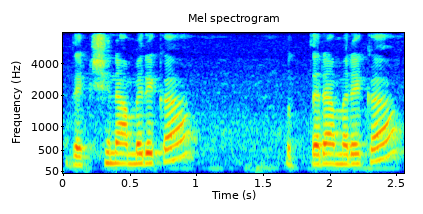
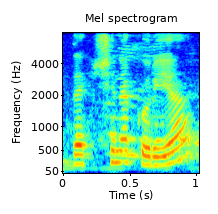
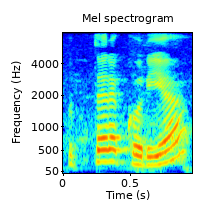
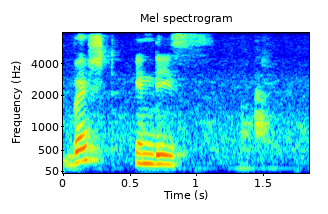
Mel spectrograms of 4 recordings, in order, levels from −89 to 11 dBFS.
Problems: background sounds at intervals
